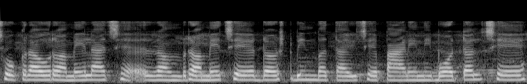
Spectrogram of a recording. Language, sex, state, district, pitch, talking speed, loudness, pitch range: Gujarati, female, Gujarat, Gandhinagar, 205 Hz, 145 wpm, -16 LUFS, 195-215 Hz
